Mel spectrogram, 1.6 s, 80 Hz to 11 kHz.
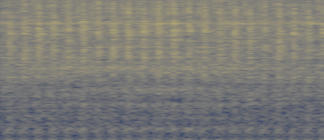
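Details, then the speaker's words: Honda Rincon 650, about 2003, parts machine, first start: quick steady metallic clatter about ten slaps a second over the idle, growing louder; timing chain slap from a faulty tensioner, with cam lobes also worn, found on teardown. "Definitely has a noise in the engine. hear it kind of getting louder. It may be just a valve adjustment. To me, when I first heard it, it sounded like a timing chain."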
